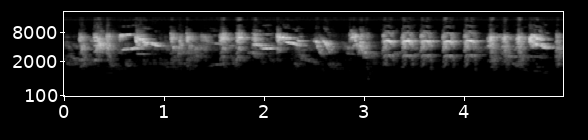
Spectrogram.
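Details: Sated and contented Eurasian siskin delivering a lively high-pitched twitter: jumbled chirps and slurred notes at first, then a steady series of rhythmic repeated chip-like phrases, roughly four per second, on a clean background.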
